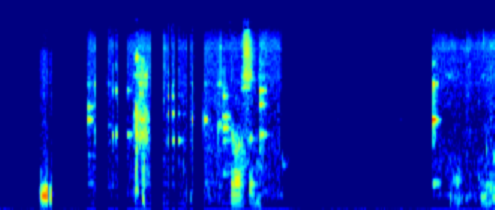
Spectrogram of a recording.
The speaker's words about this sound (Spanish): ¿No tienes nada pues, comentar al respecto? ¿De qué cosa? ¿De tu teléfono sonando?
